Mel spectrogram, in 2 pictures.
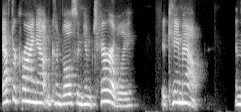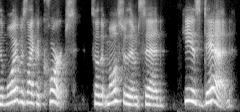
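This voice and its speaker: Higher-pitched woman reading scripture. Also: animated, measured pace. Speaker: scripture reader. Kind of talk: Bible reading. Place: at home, on a video call. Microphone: video call.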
